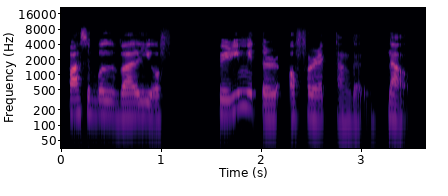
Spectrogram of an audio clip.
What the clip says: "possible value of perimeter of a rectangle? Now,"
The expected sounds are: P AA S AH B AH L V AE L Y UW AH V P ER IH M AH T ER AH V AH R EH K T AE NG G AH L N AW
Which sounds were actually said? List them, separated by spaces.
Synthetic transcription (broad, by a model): P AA S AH B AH L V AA L Y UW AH F P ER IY M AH T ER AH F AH R EH K T AE NG G AH L N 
